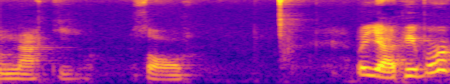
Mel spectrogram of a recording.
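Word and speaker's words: Naky: I remember people made fun of me because I called her Knack Y.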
